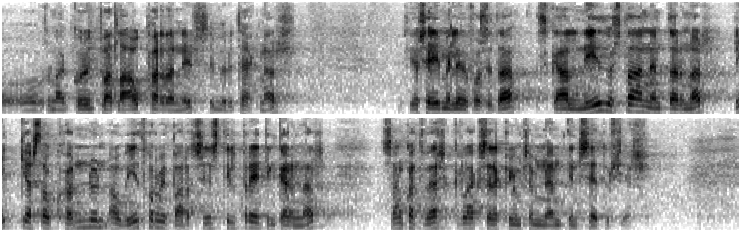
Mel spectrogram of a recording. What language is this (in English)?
Icelandic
